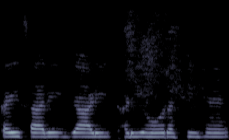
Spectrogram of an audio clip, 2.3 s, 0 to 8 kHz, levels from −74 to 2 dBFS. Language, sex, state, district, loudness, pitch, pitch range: Hindi, female, Uttarakhand, Uttarkashi, -34 LUFS, 220 Hz, 215-225 Hz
